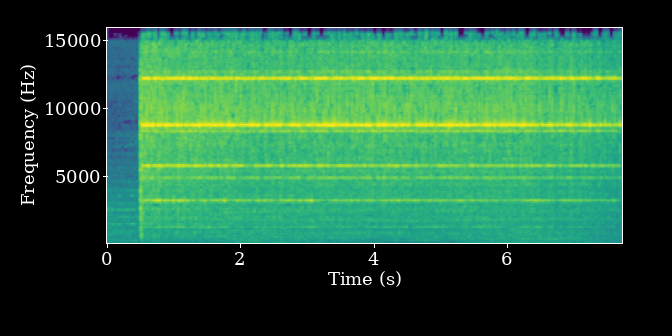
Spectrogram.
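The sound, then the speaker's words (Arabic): An alarm clock rings loudly after a brief quiet start, a steady, shrill, continuous ring that holds without a break to the end, with no voices. “يمكن دي احسن مره حسيت فيها ان انا محتاج اسمع صوت المنبه في حياتي. يمكن ده اجمل صوت سمعته وهسمعه طول عمري.”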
